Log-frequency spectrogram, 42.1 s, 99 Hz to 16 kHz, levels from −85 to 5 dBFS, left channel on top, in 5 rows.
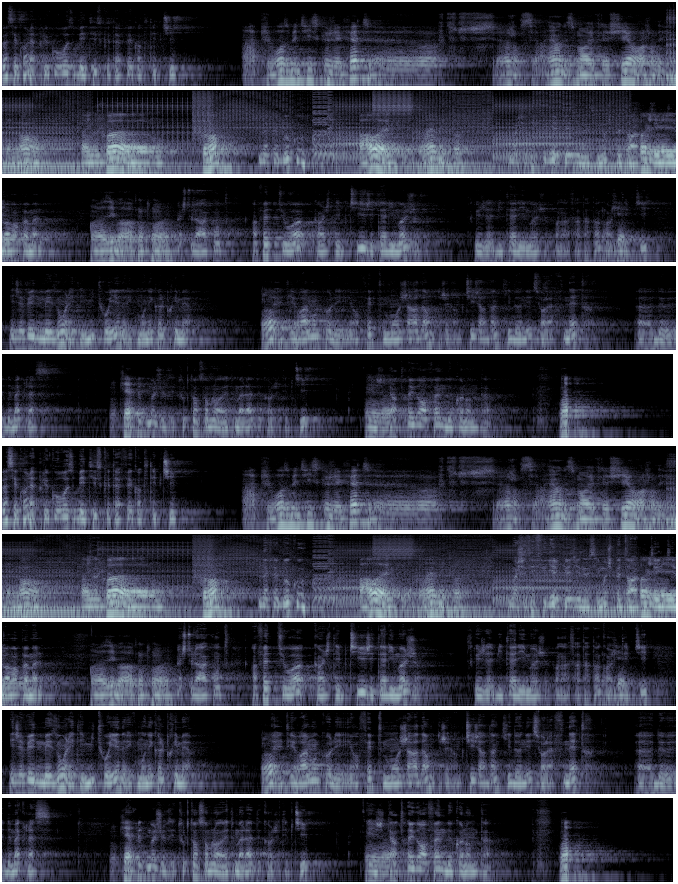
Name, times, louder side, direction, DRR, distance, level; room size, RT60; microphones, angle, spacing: voice 1, 0.0-2.2 9.5-10.1 11.6-12.3 14.7-17.4 19.0-19.7 20.0-22.1 22.8-24.9 25.4-27.7 28.6-32.7 33.2-34.3 35.2-37.6 38.3-39.8 40.4-40.5, right 2 dB, 55° right, 1.4 m, -35 dB
voice 2, 3.0-9.1 9.4-10.5 10.9-11.3 12.9-14.3 16.2-16.9 18.0-19.1 24.3-24.7 28.5-29.0 35.1-35.4 38.2-38.6 40.7-40.8, equal, ahead, 1.3 m, -29 dB
sound 1, 8.3-16.3, left 1 dB, 20° left, 2.4 m, -38 dB
26.5 x 23.5 x 9.0 m
head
